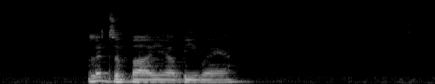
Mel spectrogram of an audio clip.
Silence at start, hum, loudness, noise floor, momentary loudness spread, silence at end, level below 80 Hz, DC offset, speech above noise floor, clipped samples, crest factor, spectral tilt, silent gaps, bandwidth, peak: 0.9 s; none; -27 LUFS; -69 dBFS; 15 LU; 1.9 s; -62 dBFS; under 0.1%; 43 dB; under 0.1%; 18 dB; -9 dB/octave; none; 11 kHz; -12 dBFS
